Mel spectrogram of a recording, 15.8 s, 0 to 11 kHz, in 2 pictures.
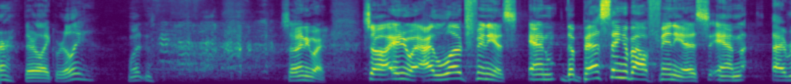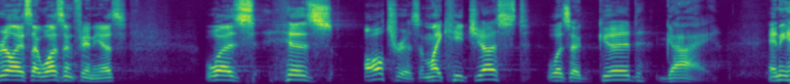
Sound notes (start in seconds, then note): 3.0 students laughing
